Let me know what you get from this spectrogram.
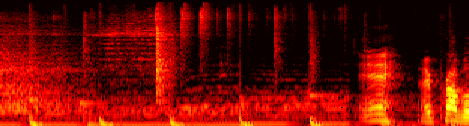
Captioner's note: sound of small metallic object falling to the floor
